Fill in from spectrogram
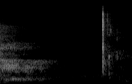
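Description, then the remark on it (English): A single short, sharp sneeze bursts out in a quiet moment, brief, after a fading murmur of background sound. “Bless you.”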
